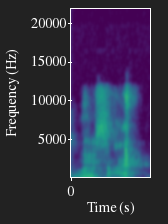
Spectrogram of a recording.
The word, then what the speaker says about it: loci: checked that on the i checked that on the cambridge dictionary the pronunciation in us english is lucy anyway but feel free to pronounce it however you want of course as opposed to somebody i've heard people saying lokai oh oh i would have said loci but um i mean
